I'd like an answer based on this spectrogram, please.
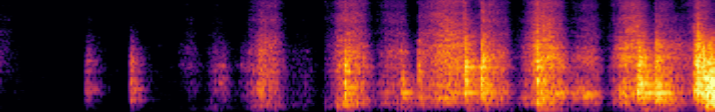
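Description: Pencil scratching along a thin wooden batten on a timber board while marking a line. A few light taps come first, then from about two seconds in a run of scratchy rubbing strokes on wood that grow louder toward the end.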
